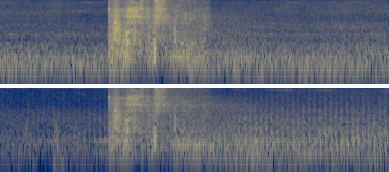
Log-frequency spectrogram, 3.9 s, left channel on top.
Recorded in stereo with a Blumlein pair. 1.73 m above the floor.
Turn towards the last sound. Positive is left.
turn(degrees=20)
